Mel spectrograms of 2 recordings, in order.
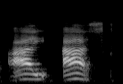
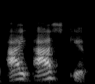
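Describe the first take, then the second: First: The ending is a single consonant sound. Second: The ending is an extra syllable. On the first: The speaker calls it right. "It's like a T" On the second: The speaker calls it wrong. "You don't say I asked it"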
